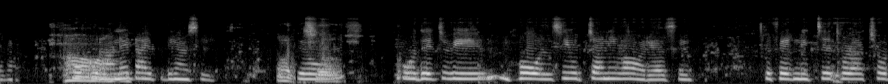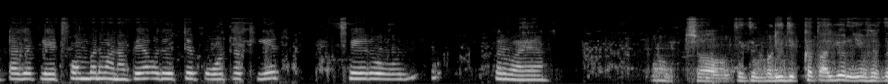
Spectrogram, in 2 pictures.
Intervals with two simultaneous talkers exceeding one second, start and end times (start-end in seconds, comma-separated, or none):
none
